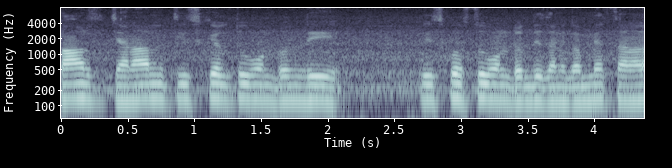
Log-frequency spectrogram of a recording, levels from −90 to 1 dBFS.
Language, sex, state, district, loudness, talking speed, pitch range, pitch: Telugu, male, Andhra Pradesh, Krishna, -20 LUFS, 110 wpm, 120-130 Hz, 125 Hz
